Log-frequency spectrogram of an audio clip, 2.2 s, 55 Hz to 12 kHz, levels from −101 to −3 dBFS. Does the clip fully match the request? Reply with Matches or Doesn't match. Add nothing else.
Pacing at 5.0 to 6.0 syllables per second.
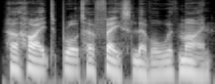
Doesn't match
